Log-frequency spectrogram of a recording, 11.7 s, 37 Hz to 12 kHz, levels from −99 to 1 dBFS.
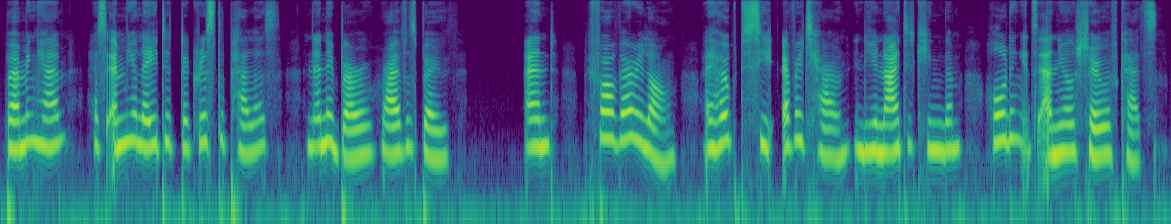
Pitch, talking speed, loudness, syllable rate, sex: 260 Hz, 155 wpm, -19 LUFS, 5.4 syllables/s, female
